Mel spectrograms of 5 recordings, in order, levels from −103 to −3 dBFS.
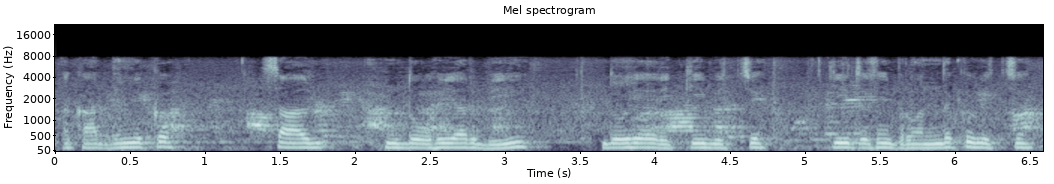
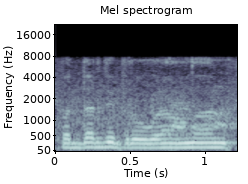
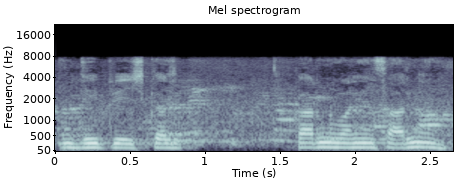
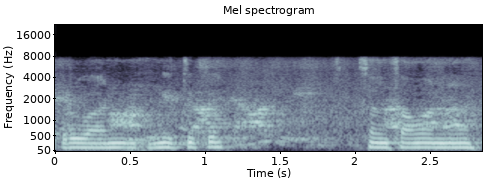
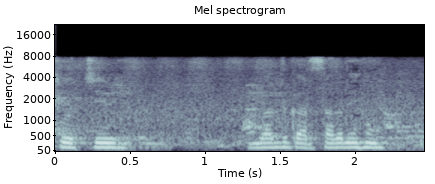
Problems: constant background noise, continuous background conversations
